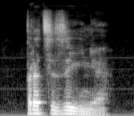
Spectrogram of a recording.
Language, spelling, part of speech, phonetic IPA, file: Polish, precyzyjnie, adverb, [ˌprɛt͡sɨˈzɨjɲɛ], Pl-precyzyjnie.ogg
